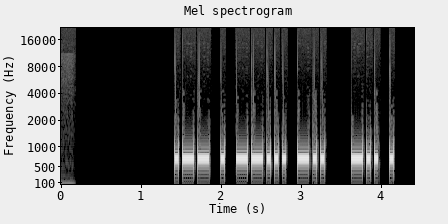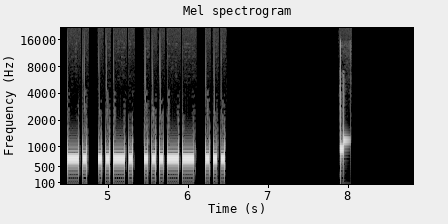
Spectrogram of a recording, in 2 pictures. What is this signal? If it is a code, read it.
Morse code, heard as a keyed tone, about 25 wpm, 700 Hz. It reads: WE7D DE NF3S
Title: USA Callsign DE Callsign - 4 Characters - 25wpm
